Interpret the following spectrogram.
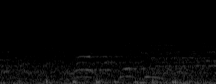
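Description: Faint, dull thuds of taekwondo fighters' kicks and footwork on the foam mat and padded body protectors, several in quick succession, under distant voices.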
